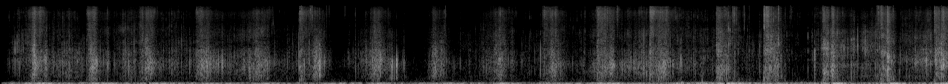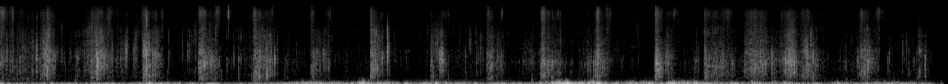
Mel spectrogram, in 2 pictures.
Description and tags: Footsteps, Stones, A
Raw audio of footsteps on a stone-filled driveway.
An example of how you might credit is by putting this in the description/credits:
The sound was recorded using a "H1 Zoom recorder" on 24th April 2016.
